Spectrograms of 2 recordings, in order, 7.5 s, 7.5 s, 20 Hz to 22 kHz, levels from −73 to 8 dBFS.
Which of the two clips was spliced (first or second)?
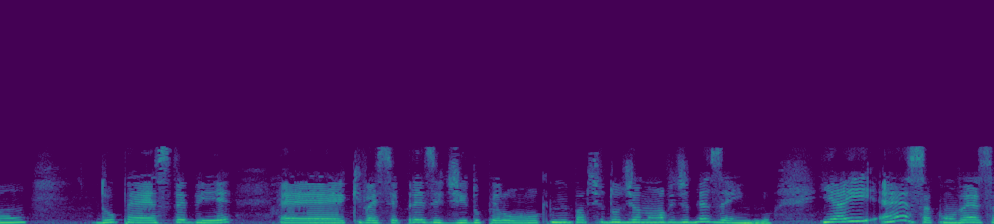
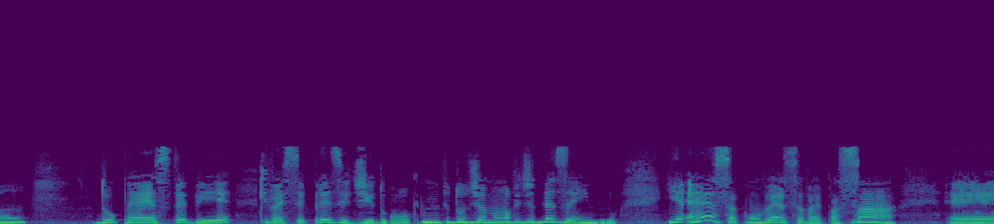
second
